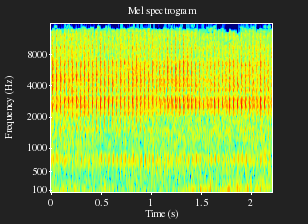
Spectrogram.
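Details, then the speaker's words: 2008 Ford Fusion, salvage title after front-end impact, fully warm at 700-some rpm base idle: rapid rattling flutter when the AC compressor engages and loads the engine, sounding like a thrown rod; thick-metal noise, source unconfirmed. "the AC compressor just kicked on and put that load on the engine it sounds bad"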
